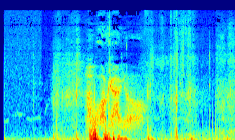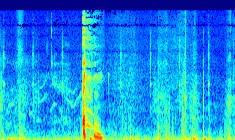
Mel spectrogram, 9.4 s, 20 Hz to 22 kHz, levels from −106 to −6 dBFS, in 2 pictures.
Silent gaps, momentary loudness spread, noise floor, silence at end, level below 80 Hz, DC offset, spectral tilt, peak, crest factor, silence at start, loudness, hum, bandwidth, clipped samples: none; 28 LU; -53 dBFS; 0.1 s; -32 dBFS; under 0.1%; -6 dB/octave; 0 dBFS; 28 dB; 0.1 s; -25 LUFS; none; 16 kHz; under 0.1%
